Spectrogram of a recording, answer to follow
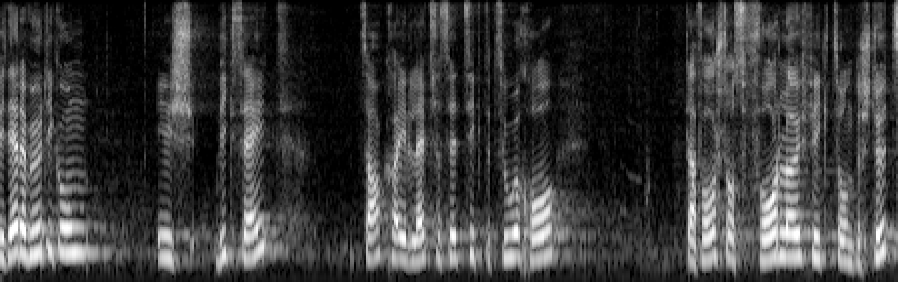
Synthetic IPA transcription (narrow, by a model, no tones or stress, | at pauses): b̥ɪdɛːɾəʋʏɾdiɡʊŋ | ɪʃ | ʋiksɛɪt | t͡sɑkχɑɪɾəlɛt͡stəsɪt͡sɪɡd̥ət͡suəχoː | d̥æfoːɾʃtoːsfɔːɾlœʏfɪkt͡sʊnt̪əɾʃtʏt͡s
